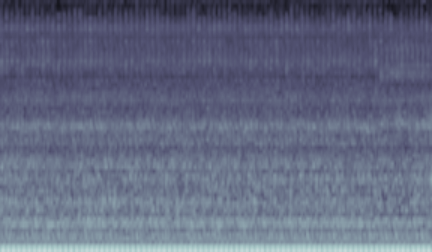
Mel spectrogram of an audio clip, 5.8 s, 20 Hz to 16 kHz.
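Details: 2007 Yamaha YBR125 after fitting an upgraded KEMSO fuel pump (it had kept overheating in the sun), fuel primed: even, low putter at about three and a half beats a second with no misses or stumbles; the single is idling healthily.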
